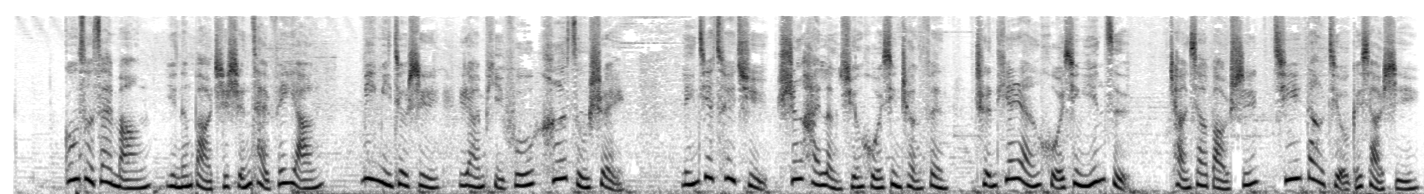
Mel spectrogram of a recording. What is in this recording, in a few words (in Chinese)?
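女 品牌广告【知性温婉】; 温柔知性; 冷泉姿韵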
